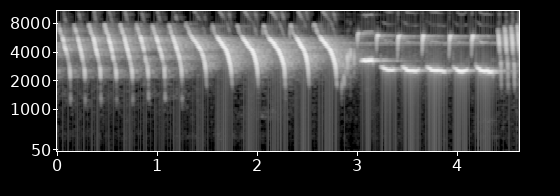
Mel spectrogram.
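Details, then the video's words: Canary song of quick repeated down-slurred notes that slow into longer swooping ones, followed by alternating high and lower clear whistles and a final rapid flourish. "encantador som de canário"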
